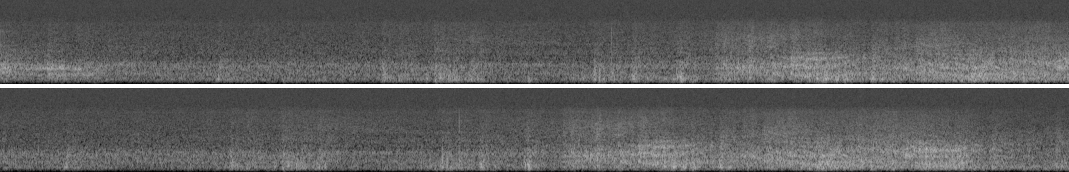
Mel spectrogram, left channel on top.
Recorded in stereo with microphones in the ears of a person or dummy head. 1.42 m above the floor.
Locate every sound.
Only background noise.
